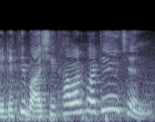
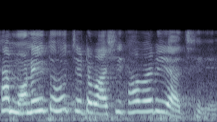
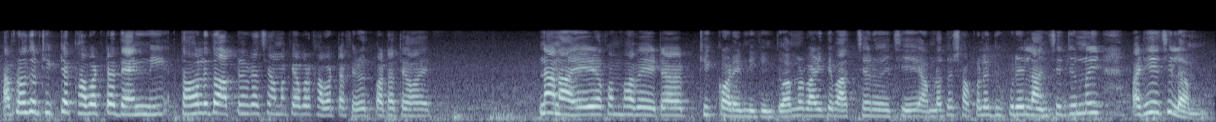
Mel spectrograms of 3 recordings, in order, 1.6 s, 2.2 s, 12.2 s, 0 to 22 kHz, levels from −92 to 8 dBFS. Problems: constant background noise, background conversations at intervals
